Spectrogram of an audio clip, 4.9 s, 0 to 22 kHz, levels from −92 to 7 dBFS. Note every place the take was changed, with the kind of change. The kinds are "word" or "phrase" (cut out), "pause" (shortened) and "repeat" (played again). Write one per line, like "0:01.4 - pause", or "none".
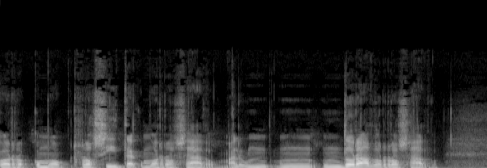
none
